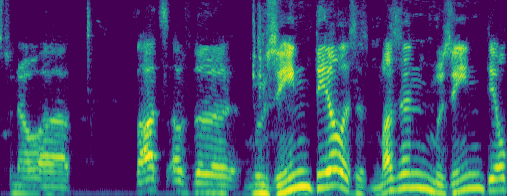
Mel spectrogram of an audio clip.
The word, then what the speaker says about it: Muzzin: know thoughts of the Muzzin deal. Is this Muzzin deal to Toronto? You know anything about that? Yeah. Did I pronounce it correctly? Is it Muzzin? Muzzin. Okay. Muzzin. Pronounced like it sounds.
